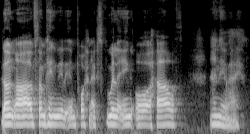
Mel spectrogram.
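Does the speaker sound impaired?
Yes: Down syndrome.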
